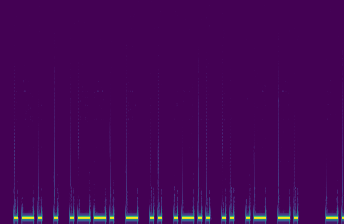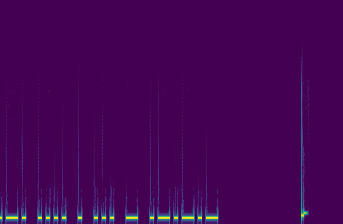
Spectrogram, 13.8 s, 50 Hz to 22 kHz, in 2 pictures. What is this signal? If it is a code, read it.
Morse code, heard as a keyed tone, about 15 wpm, 700 Hz. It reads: REPTILIAN CHEST.
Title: A Sound Of Thunder 15wpm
